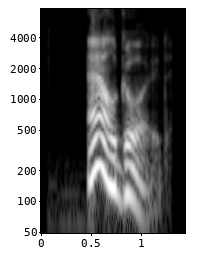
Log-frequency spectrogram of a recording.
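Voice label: "algoid", British English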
